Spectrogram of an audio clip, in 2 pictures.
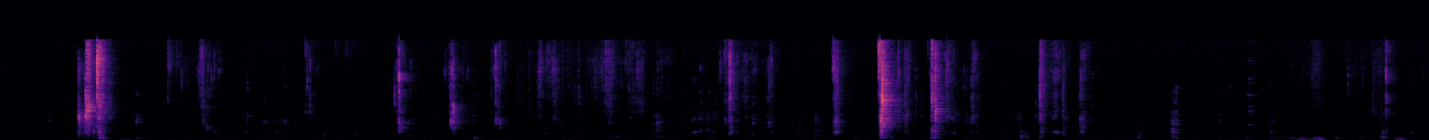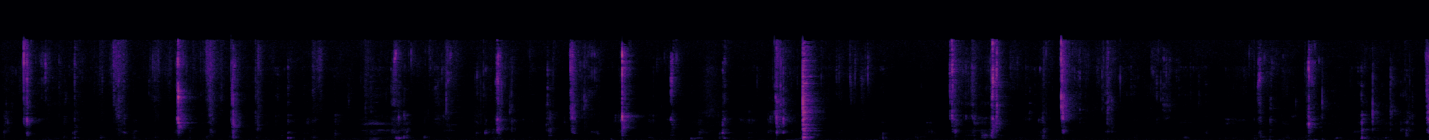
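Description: Close-miked mouth sounds of a person eating potato-flour fufu with egusi soup by hand: chewing, swallowing and lip smacks, heard as soft, irregular short clicks and smacks.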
